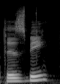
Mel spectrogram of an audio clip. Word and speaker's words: Thisbe: Yeah, there's also an element in this story of an ancient story called Pyra- well, I'm going to say that maybe I'm going to say this wrong because I've only ever read it. Pyramus and Thisbe. – That's how I've always heard it.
